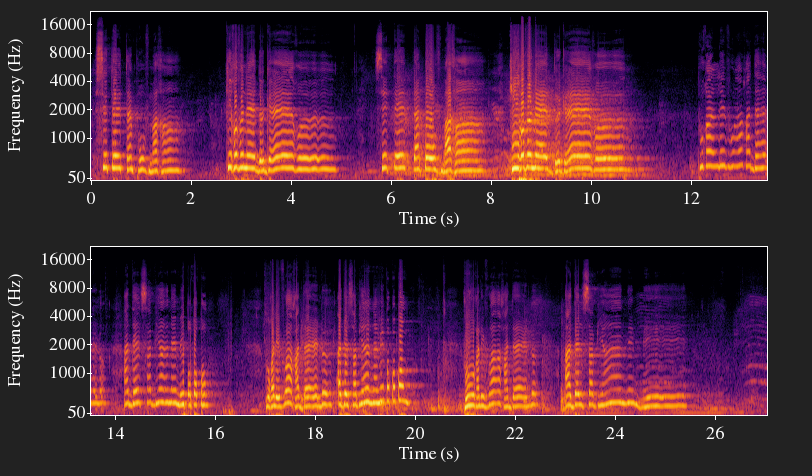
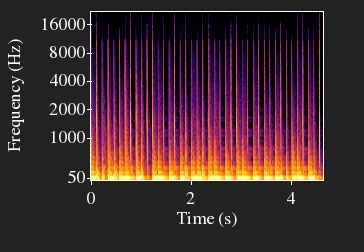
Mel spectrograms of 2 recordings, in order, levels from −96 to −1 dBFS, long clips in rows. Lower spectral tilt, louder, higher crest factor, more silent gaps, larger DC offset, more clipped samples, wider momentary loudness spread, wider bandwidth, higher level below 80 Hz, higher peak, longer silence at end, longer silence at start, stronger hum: about the same, -7 dB/octave vs -7.5 dB/octave; second, -15 LUFS vs -7 LUFS; first, 16 dB vs 4 dB; neither; neither; second, under 0.1% vs 2%; first, 15 LU vs 2 LU; about the same, 9.6 kHz vs 9.2 kHz; second, -38 dBFS vs -4 dBFS; about the same, 0 dBFS vs 0 dBFS; first, 0.5 s vs 0 s; about the same, 0.1 s vs 0 s; neither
